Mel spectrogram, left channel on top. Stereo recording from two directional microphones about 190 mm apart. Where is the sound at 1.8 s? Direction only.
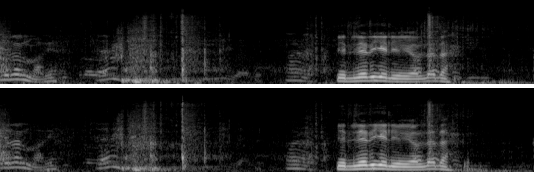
10° right (ahead or behind).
